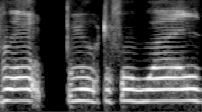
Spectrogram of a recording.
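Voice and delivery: goofy, silly comic voice. Showing listeners how to say the phrase: funny voice. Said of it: "but do it in a funny voice".

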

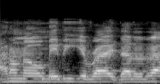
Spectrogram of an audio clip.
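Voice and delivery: ordinary talk, nothing marked

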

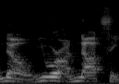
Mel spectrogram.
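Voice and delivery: dead-serious, angry tone. Describing the end of a film where the character turns serious, imitating an angry tone. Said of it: "in this angry tone of like".

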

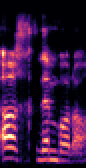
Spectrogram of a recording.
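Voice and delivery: put-on Greek exclamation while laughing. Describing how people in Greece exclaim when laughing, imitating Greek laughing exclamation. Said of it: "in Greece you'll hear like themboro".

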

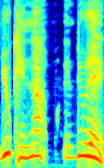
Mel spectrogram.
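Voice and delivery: put-on angry voice. Retelling a mom telling off a young man: imitating someone cursing out. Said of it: "cursing him out".

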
